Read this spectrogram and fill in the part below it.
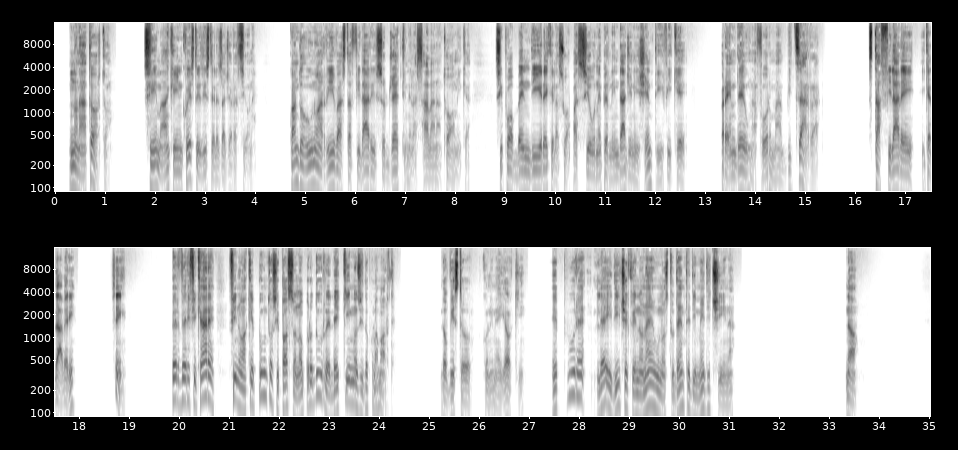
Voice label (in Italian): Audiolibro, male voice over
